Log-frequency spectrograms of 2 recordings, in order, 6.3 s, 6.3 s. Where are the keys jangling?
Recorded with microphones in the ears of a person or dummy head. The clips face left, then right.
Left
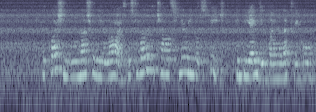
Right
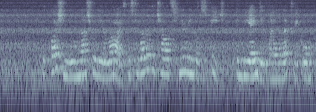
I don't hear keys jangling.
